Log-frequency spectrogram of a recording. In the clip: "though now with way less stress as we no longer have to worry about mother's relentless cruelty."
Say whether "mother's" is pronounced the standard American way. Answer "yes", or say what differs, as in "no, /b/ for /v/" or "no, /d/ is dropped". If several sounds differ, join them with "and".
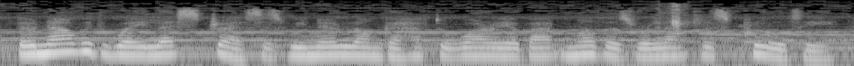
yes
